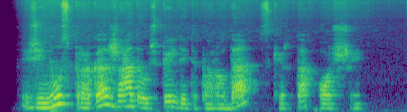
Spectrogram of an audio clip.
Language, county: Lithuanian, Kaunas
